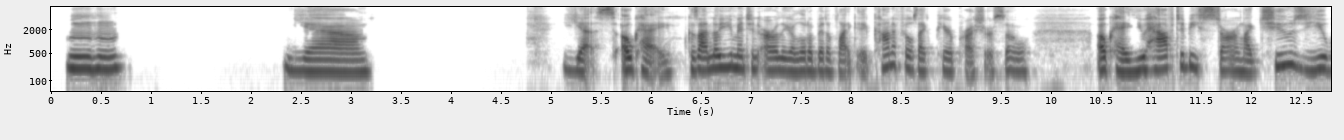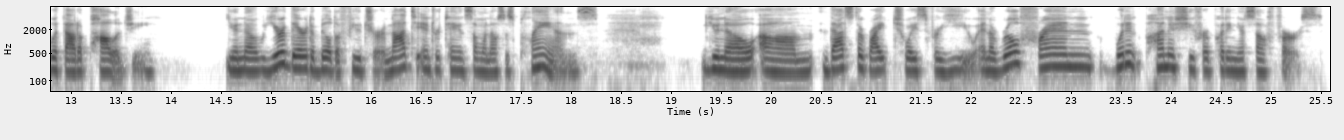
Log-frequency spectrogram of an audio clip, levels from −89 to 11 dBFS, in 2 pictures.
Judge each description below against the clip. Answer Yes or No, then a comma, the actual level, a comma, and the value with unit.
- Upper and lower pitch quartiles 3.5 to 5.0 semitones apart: No, average, 3.1 semitones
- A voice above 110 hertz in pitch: Yes, medium, 185 Hz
